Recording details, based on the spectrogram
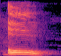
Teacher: ओष्ठ कंठ भी है और ओष्ठ भी है। तो देखिए कंठ और ओष्ठ को मिला रहा है, अंदर से आएगा ओ, होंठ का देखिए बनावट ओ हो रहा है ना, ओ होंठ भी आ रहा है, कंठ भी है, अंदर से एक बार होंठ पर आ गया ना ओ। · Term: कंठोष्टे वर्ण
